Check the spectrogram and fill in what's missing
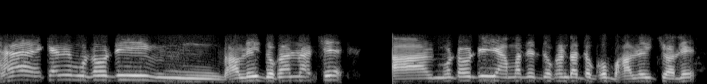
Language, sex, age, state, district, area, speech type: Bengali, male, 60+, West Bengal, Dakshin Dinajpur, rural, conversation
